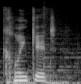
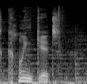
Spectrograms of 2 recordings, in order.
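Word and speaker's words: Tlingit: which is known for its totem poles and clinkit culture. And now that's pronounced correctly. Although spelled t l i n g i t. It is clinkit culture.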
